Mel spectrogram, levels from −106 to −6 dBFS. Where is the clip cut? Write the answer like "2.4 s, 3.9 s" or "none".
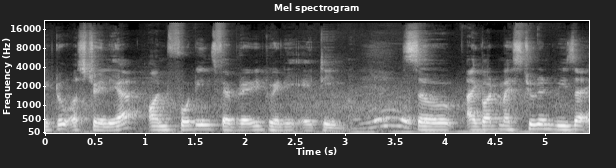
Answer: none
